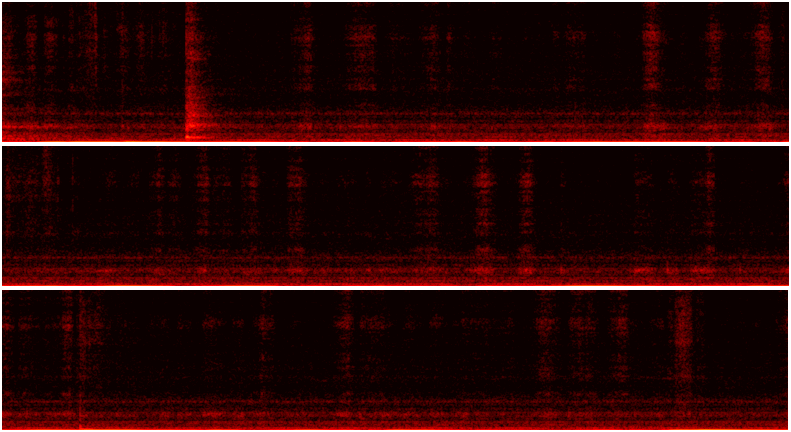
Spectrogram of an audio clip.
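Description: Pencil scratching on sketchpad paper in short, faint strokes while sketching, over a low steady hum.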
